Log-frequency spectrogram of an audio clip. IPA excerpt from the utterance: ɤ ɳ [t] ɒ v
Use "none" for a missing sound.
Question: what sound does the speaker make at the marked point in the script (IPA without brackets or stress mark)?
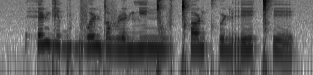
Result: d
